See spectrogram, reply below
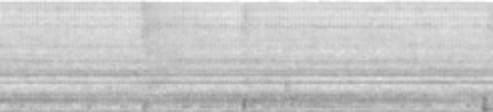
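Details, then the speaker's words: Respironics Millennium pressure-swing-adsorption oxygen concentrator, opened for teardown, running with a very shaky compressor: steady constant-tone mechanical hum with a faint periodic hiss. "yes that's a very shaky compressor actually"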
